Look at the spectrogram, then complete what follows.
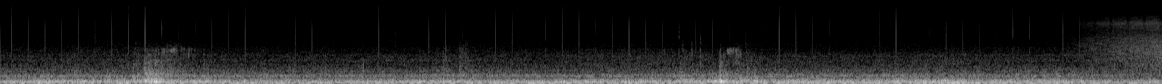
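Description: Steady low road rumble of a car driving on a wet road, with two brief thumps. Near the end it cuts to an even hiss of rain and wind.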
